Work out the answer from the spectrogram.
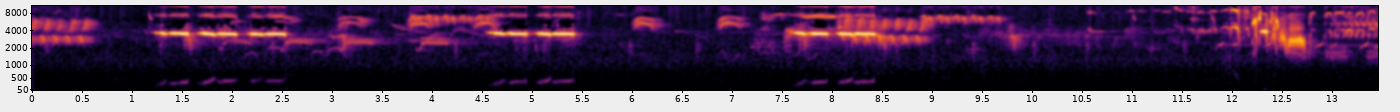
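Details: A black-capped chickadee repeats a clear, high three-note whistle roughly every three seconds, interspersed with buzzy dee notes and short chips, ending with a sharp rasping call.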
